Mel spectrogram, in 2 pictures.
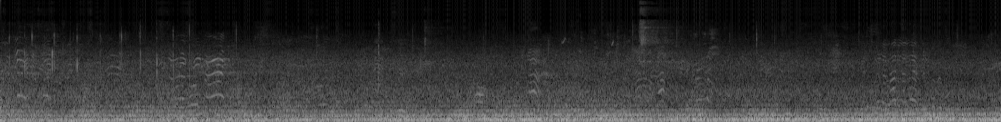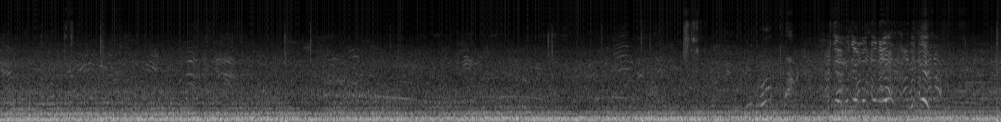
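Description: Faint, distant shouts and talk from players on a soccer pitch over a steady low rumble.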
